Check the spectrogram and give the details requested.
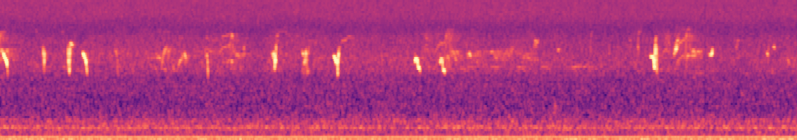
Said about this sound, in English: Stop. That's that wild bird that was tubing. Stop. Start recording that wild bird that was tubing.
